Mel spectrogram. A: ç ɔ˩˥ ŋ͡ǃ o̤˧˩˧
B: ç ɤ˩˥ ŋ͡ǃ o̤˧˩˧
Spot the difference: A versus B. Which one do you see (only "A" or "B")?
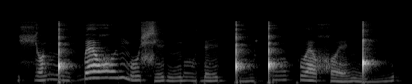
B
